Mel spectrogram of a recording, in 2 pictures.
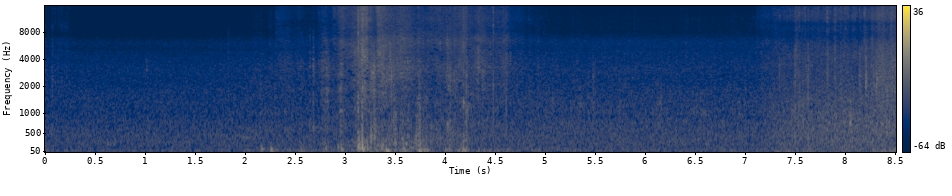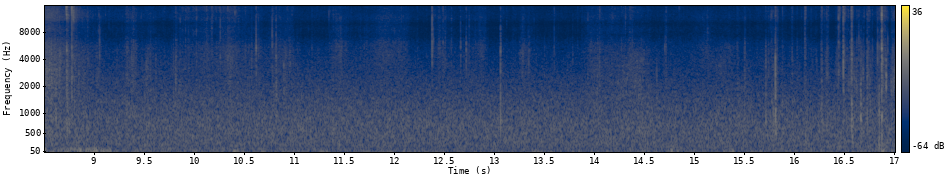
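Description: A leopard's paws and claws scraping and rustling on the bark of a fallen tree trunk as it climbs along it. There is a burst of scratching about three seconds in, then a steadier hiss with scattered light ticks in the second half.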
